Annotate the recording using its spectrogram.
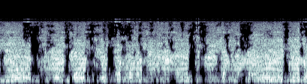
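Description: A harmonica plays close by in bursts.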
